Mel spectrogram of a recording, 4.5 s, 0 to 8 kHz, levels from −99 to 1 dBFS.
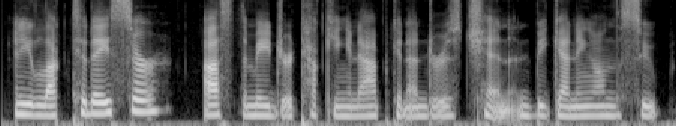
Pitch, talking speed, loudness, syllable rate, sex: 185 Hz, 240 wpm, -21 LUFS, 6.6 syllables/s, female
